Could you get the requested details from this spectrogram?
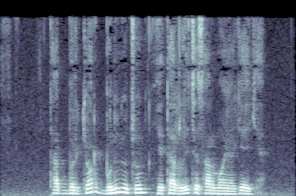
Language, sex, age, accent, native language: Uzbek, male, 25-34, Andijon, Uzbek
